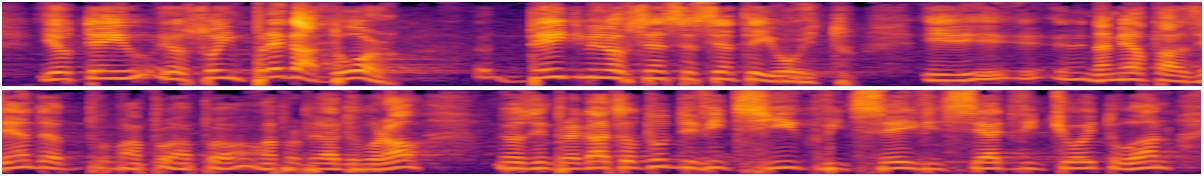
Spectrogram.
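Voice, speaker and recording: With a high pitch and lively intonation, a man speaks at a fairly quick pace. His loudness stays very even over noticeable background noise. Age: 70s. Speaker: state legislator. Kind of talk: parliamentary speech.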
